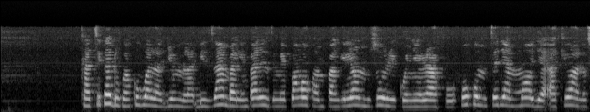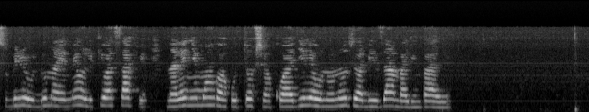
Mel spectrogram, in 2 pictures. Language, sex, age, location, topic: Swahili, female, 25-35, Dar es Salaam, finance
